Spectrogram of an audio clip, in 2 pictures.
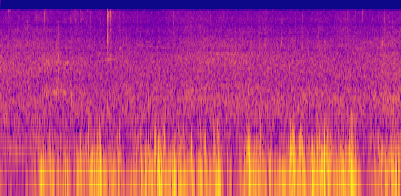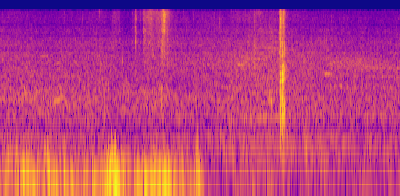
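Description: Wind buffeting the microphone in irregular gusts, easing off about four and a half seconds in.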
